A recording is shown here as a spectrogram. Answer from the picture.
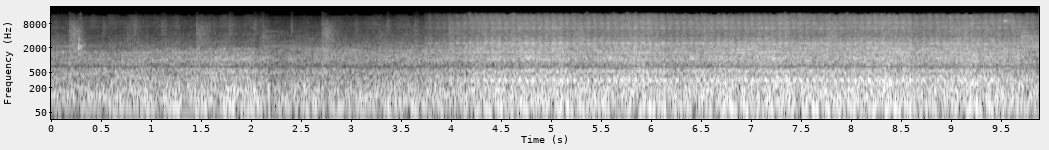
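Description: Diesel-electric locomotives rolling slowly past at close range: a steady low engine rumble mixed with the noise of steel wheels on the rails, growing louder about four seconds in.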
